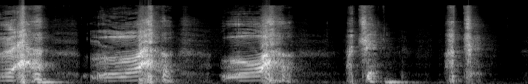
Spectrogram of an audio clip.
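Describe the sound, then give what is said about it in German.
A voice imitates a child's croup cough, giving five harsh, barking coughs. The first three are longer and throaty, and the last two are shorter and choppier, each separated by brief pauses. “Das war echt, wie sagt man, Krupphusten galore, was der da hier mir ins Genick geblasen hat.”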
